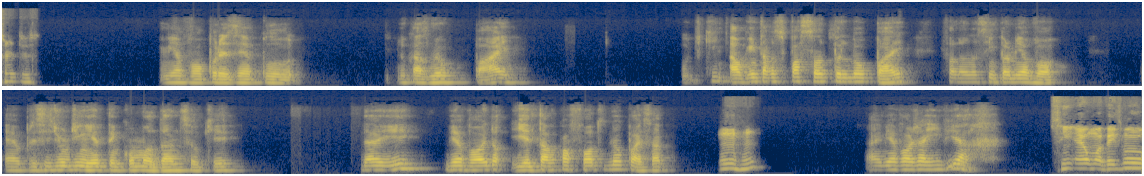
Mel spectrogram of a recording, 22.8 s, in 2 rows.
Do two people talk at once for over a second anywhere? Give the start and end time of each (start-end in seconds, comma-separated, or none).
none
